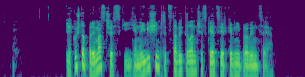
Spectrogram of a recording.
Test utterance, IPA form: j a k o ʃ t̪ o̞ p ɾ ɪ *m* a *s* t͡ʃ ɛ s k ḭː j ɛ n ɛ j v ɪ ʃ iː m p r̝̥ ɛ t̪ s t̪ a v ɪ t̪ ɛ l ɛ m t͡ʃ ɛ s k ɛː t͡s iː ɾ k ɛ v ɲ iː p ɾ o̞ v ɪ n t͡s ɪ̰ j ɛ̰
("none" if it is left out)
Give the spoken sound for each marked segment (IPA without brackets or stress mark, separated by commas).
m, s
